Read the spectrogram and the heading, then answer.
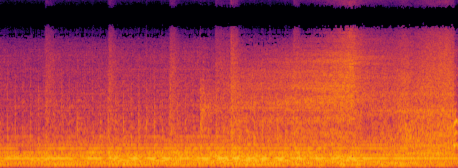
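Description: A motorboat engine drones steadily and loudly as the boat travels up a river through jungle in Colombia, its low hum constant throughout, with a broad rushing wash of water over it and no voices.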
